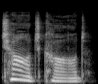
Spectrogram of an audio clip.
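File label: "charge card", British English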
